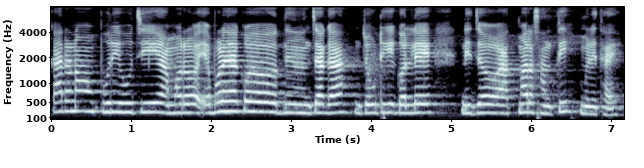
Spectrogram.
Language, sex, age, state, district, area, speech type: Odia, female, 45-60, Odisha, Jajpur, rural, spontaneous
